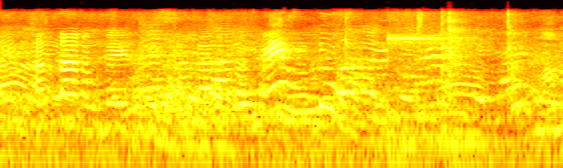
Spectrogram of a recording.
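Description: Several people talking at once in overlapping, indistinct chatter.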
